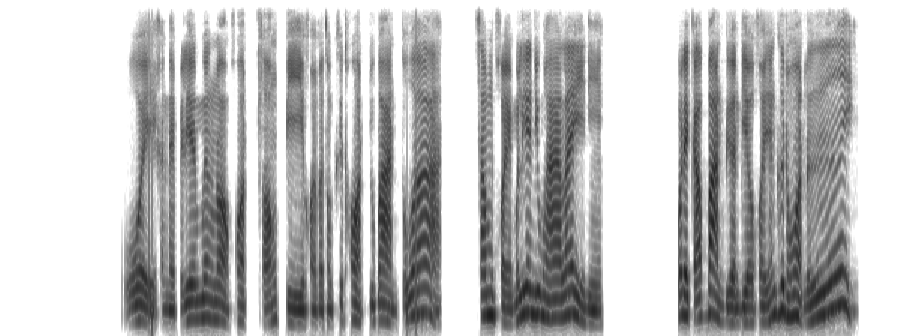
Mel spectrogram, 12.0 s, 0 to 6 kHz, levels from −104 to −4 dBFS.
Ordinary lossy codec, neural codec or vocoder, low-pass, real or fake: none; none; 5.4 kHz; real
